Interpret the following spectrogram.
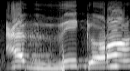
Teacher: ذال پر زبان نکالنی ہے اور اس کو سختی کے ساتھ بھی پڑھنا ہے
